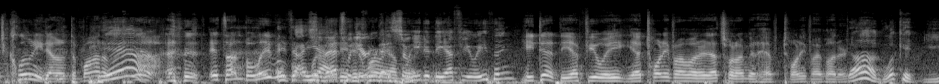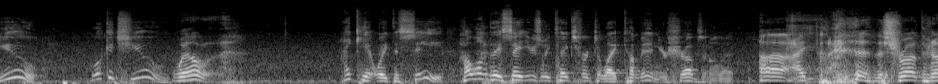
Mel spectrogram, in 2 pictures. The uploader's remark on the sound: TMA Day at the Ballpark. We are Live from Salt + Smoke at BPV!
